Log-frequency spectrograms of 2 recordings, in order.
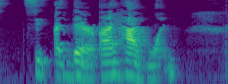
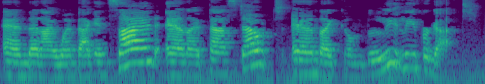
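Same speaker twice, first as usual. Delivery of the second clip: ordinary delivery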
